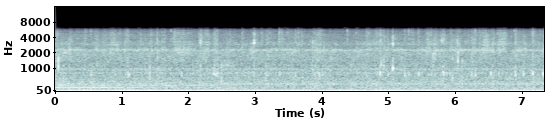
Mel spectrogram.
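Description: Steady background static hiss with faint scattered crackles over a low electrical hum.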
